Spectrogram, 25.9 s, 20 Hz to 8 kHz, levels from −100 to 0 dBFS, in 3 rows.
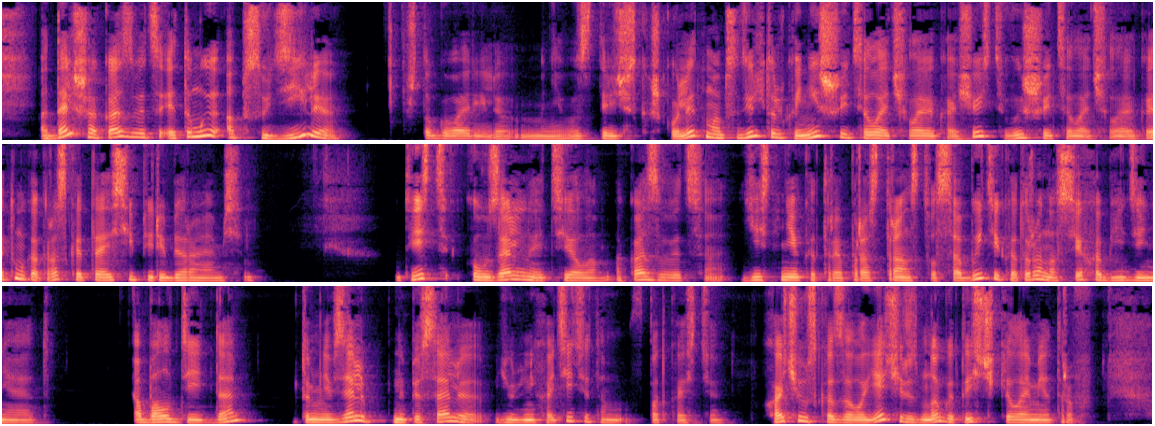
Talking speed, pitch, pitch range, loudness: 155 wpm, 160 Hz, 150-190 Hz, -19 LUFS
